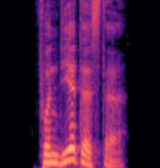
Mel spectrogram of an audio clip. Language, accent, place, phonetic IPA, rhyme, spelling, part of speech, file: German, Germany, Berlin, [fʊnˈdiːɐ̯təstə], -iːɐ̯təstə, fundierteste, adjective, De-fundierteste.ogg
- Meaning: inflection of fundiert: 1. strong/mixed nominative/accusative feminine singular superlative degree 2. strong nominative/accusative plural superlative degree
